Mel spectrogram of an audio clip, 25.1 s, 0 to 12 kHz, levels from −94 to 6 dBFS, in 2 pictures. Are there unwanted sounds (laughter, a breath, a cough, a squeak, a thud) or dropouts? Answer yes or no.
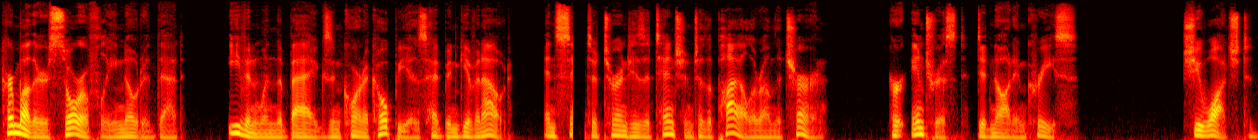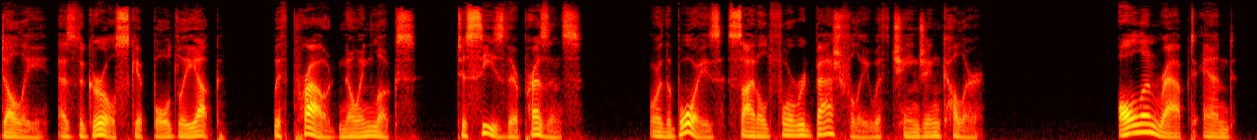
yes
